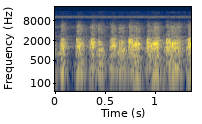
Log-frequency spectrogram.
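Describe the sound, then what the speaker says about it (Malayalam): Ducks on a Kerala farm quack in a quick, even series of about seven nasal calls, close by and fairly soft, with no talking. "താറാവുകളുണ്ട്."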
